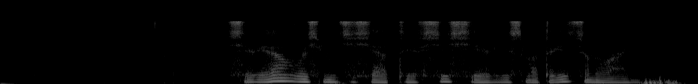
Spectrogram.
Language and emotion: Russian, sad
